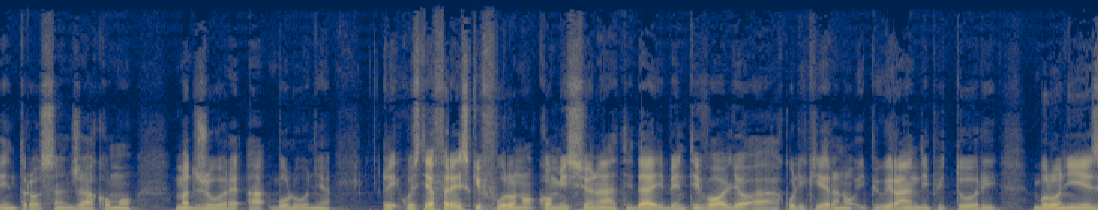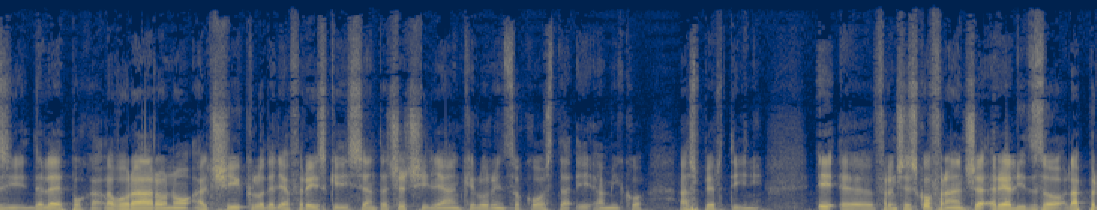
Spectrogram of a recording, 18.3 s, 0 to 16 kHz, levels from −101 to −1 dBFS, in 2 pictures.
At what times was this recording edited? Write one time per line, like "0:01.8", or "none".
0:10.0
